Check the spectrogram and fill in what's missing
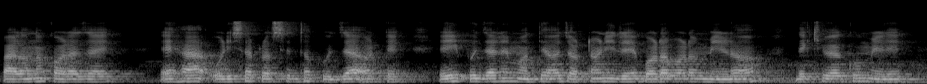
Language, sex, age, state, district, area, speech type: Odia, male, 18-30, Odisha, Khordha, rural, spontaneous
